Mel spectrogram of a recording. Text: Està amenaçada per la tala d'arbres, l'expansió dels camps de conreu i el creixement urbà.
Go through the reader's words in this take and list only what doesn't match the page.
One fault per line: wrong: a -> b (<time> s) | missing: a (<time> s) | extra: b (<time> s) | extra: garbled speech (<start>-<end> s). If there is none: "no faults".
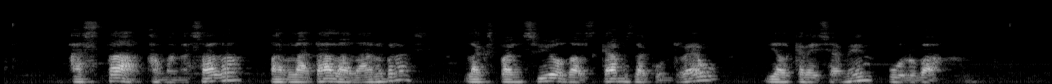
no faults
